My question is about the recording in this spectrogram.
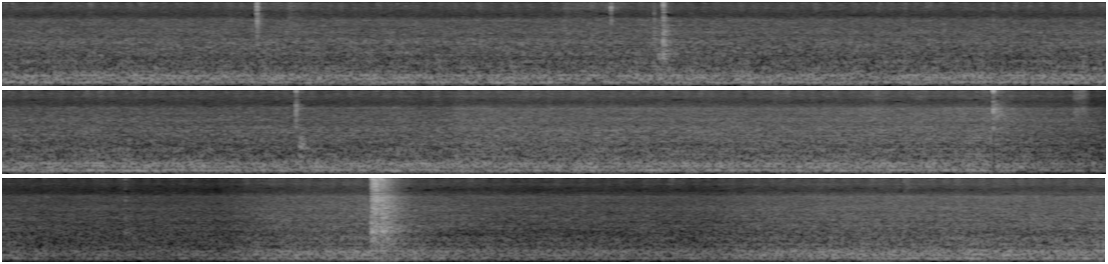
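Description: A steady low mechanical hum from a running machine, with a few light clicks from a flat-blade screwdriver working at a small-engine carburetor. The hum dips for a couple of seconds about eight seconds in, where a sharper click comes.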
